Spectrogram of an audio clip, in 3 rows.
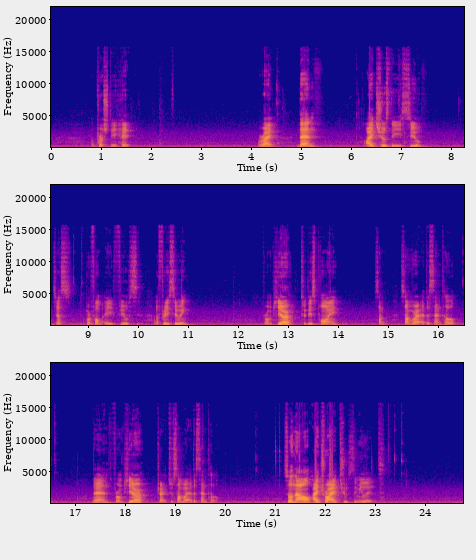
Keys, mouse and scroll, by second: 4.0 click, 7.0 click, 8.7 click, 9.3-12.1 drag, 12.8 click, 16.5 click, 17.9 click, 19.4 click, 23.4 click.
